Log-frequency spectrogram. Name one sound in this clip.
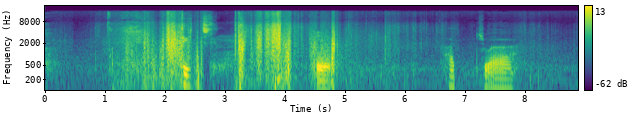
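A person speaks with animation, close to the microphone.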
